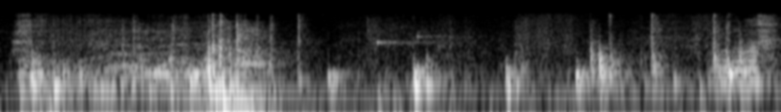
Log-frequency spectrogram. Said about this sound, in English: Here I come. I'm opening the door.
